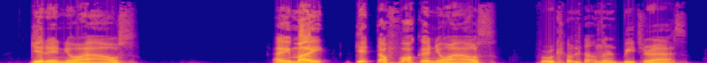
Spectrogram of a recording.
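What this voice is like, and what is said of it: Bad put-on Australian accent. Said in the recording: “Horrible Australian accent.”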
